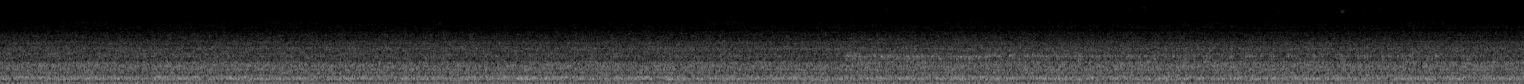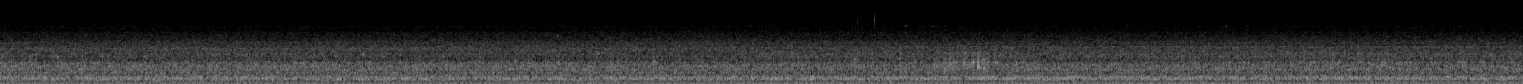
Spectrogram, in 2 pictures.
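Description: Steady mechanical hum with an even rush of air noise, unchanging throughout, like running fans or other room equipment.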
